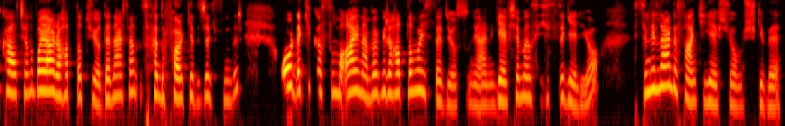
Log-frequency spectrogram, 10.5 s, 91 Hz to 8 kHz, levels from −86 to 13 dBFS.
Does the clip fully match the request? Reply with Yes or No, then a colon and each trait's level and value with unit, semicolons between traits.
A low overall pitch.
No: very high, 270 Hz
